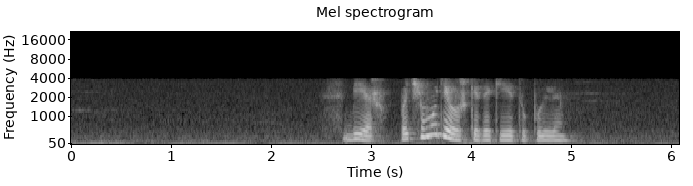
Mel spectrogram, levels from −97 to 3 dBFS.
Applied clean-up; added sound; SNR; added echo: none; none; none; none.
